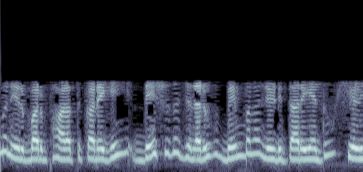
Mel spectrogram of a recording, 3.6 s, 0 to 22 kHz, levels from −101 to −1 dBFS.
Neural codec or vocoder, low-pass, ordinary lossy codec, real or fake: none; 3.6 kHz; none; real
